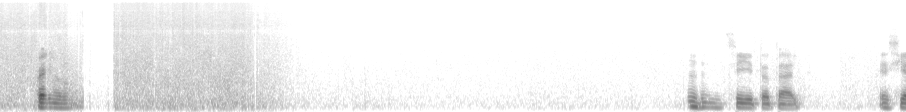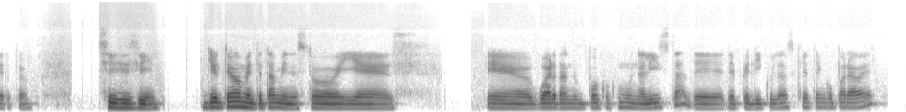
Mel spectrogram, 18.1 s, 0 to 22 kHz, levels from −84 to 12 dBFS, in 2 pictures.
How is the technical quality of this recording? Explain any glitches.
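The recording has grainy distortion throughout and three gradual level shifts from automatic gain control.

Low bit depth without dither: For the full length, quiet passages sound gritty and the grain shifts with the speech, sitting roughly 30 dB below it. The likely cause is samples truncated to few levels without dither, which fits 8-bit audio, so the rounding error tracks the signal.

Automatic gain rising: From 6.86 to 8.08 s, speech and room noise swell together by about 3 dB. The gain control judged the input too quiet and eased its gain upward, so the background climbs along with the speech rather than staying put.

Automatic gain falling: From 10.0 to 13.0 s, the sound starts loud and then sinks about 10 dB, with the background dropping in step. A second, gentler dip of about 3 dB follows from 13.95 to 16.78 s. Each time the control judged the input too hot and pulled its gain down gradually. 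The talker's shifts in distance near 2.5 s and 9.0 s also change the level, but those come from movement at the microphone.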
